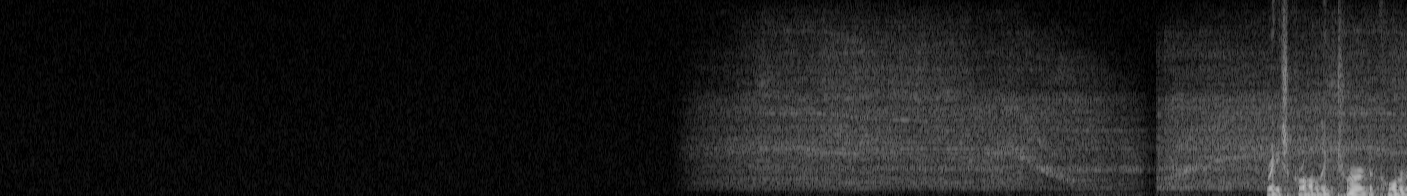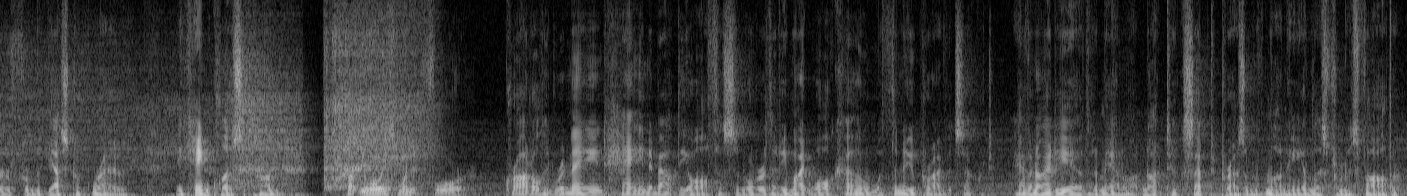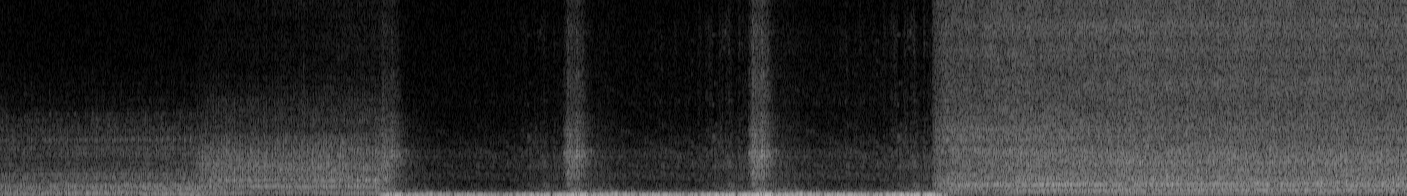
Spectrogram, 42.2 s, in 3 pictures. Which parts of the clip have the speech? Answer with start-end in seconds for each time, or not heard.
12.7-28.1.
